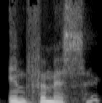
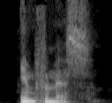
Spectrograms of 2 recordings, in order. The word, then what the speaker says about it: infamous: If you look at that word right there, think of famous, well-known, but when we put in front of it, it means famous for a bad reason. And we change the pronunciation. Hello, everyone. The infamous guy here. Infamous.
